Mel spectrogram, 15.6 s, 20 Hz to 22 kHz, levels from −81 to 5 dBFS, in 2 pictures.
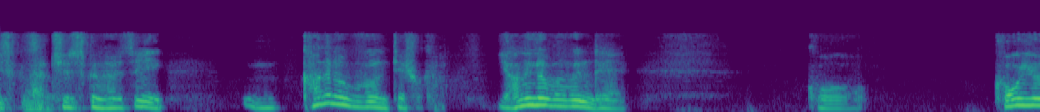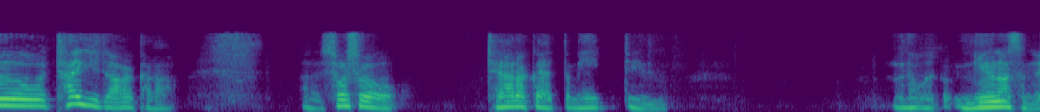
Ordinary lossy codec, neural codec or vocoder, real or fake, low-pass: none; codec, 16 kHz, 1.1 kbps, Voila-Tokenizer; fake; none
